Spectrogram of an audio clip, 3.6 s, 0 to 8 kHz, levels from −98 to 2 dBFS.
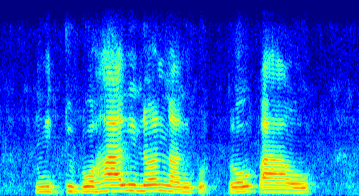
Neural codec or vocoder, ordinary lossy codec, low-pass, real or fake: codec, 16 kHz, 4.8 kbps, FACodec; Opus, 32 kbps; 7.2 kHz; fake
